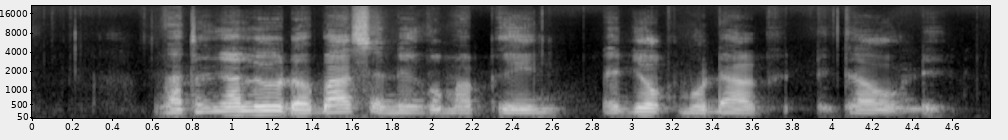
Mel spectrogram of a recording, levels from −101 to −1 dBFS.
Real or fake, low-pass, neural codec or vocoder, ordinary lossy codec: fake; none; codec, 44.1 kHz, 3.4 kbps, Pupu-Codec; none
